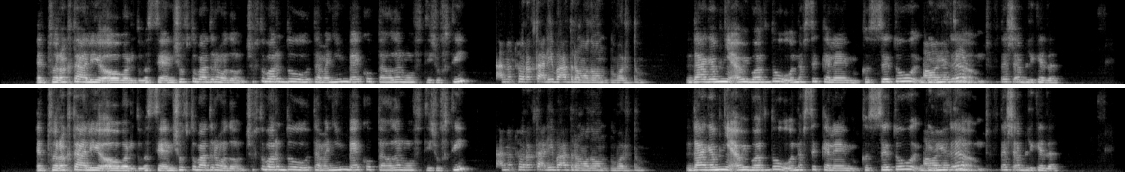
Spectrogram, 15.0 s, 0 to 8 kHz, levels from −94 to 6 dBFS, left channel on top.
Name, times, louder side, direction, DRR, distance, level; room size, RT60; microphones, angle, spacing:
voice 1, 0.5-6.2 9.2-13.0 13.3-14.1, left 1 dB, 45° right, 1.2 m, -18 dB
voice 2, 6.6-8.6 12.3-13.0, left 1 dB, 40° left, 0.9 m, -24 dB
6.0 x 2.6 x 2.6 m
head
